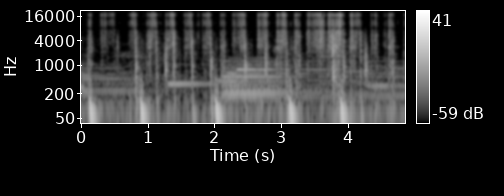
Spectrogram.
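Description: A deck of tarot cards is shuffled by hand in a quiet room, with a series of crisp riffling bursts and soft taps recurring in an uneven rhythm, close and without voices.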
